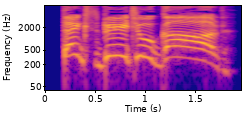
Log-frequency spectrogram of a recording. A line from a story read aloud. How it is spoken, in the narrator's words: the priest shouted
